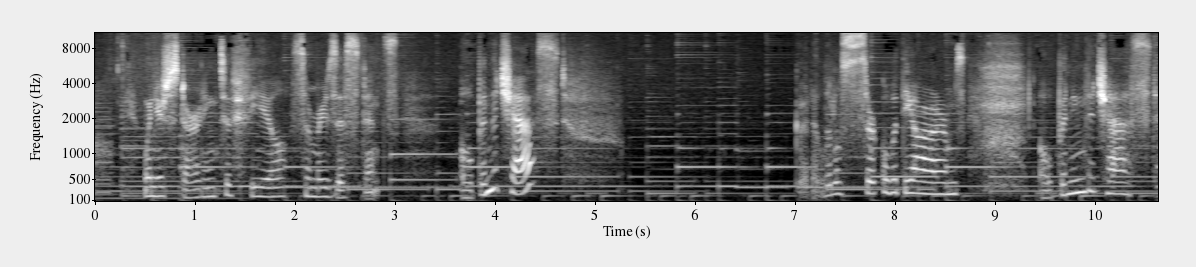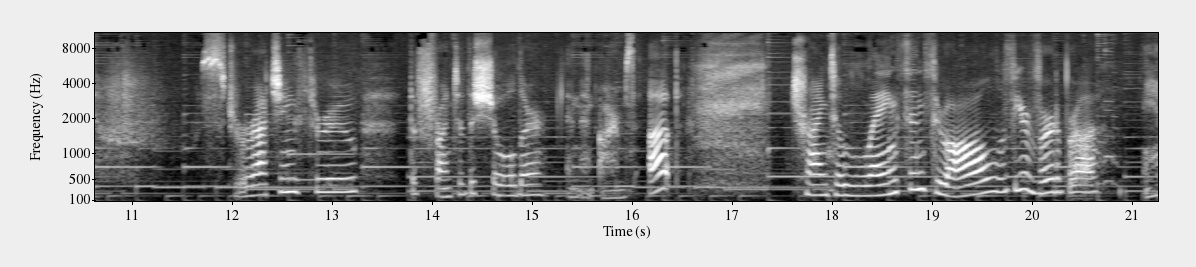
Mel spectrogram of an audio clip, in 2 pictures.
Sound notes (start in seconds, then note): 0.2 exhales; 8.7 exhales; 8.7 inhales; 16.5 inhales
